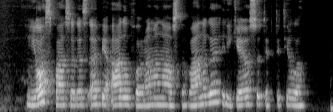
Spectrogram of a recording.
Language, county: Lithuanian, Vilnius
